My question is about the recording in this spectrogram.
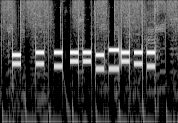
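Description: Telephone keypad dialing for a call to a UK number: ten short, evenly spaced DTMF beeps in a quick steady rhythm, each a crisp two-tone chirp with brief pauses between.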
